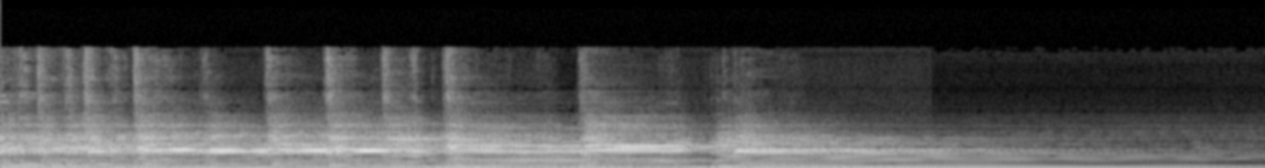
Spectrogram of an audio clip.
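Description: Homemade hollowbody electric guitar being strummed in chords; about five seconds in a final chord is struck and left to ring out, slowly fading.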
